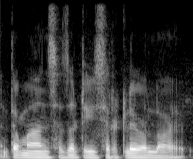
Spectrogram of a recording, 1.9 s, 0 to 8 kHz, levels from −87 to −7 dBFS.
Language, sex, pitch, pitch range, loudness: Marathi, male, 100 Hz, 95-110 Hz, -17 LUFS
